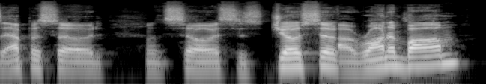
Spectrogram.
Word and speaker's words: Ronnebaum: So this is Joseph Ronnebaum. Am I saying it right? Yeah, Ronnebaum, definitely. Ronnebaum.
